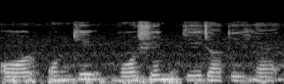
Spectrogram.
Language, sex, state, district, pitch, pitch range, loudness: Hindi, female, Rajasthan, Bikaner, 185 Hz, 185-205 Hz, -17 LUFS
